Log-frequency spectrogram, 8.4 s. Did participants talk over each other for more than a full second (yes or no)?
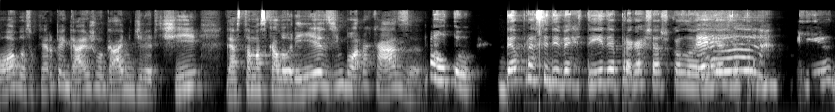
no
